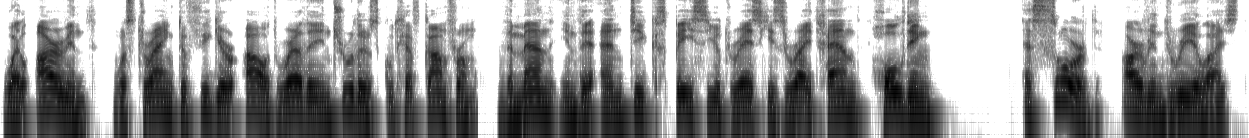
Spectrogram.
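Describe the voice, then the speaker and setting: A man narrating a science fiction audiobook in a measured, deliberate way. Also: a little high, a little mellow, dry recording, clean studio sound. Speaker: author narrating own story.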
